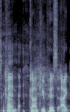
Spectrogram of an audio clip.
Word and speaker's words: concupiscence: I'm putting the emphasis on the wrong syllable. – I was going to say, I've never heard it said. – Concupiscence. – Yeah. I always. You got to be careful how you say it. – I like that. – Yeah. – It's concupiscence.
